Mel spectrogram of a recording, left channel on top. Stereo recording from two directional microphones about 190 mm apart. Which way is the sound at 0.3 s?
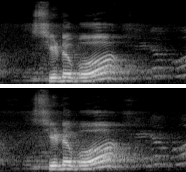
Centre (ahead or behind).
